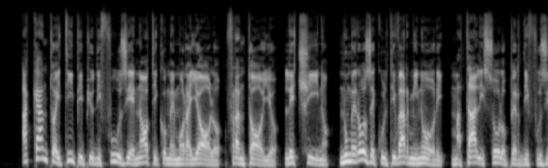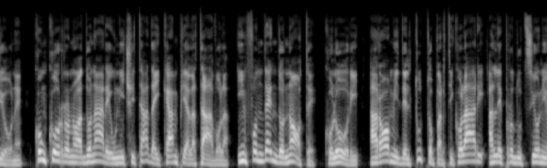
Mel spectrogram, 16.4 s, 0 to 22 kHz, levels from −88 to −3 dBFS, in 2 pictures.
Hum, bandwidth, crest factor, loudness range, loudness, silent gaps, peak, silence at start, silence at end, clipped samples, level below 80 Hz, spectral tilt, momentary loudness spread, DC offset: none; 16.5 kHz; 20 dB; 1 LU; -22 LUFS; none; -2 dBFS; 0.35 s; 0 s; under 0.1%; -52 dBFS; -5 dB/octave; 6 LU; under 0.1%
